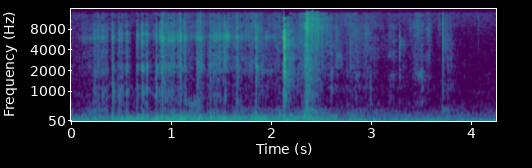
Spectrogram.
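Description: A metal utility knife blade scrapes and carves the face of a solid, hand-sized pink soap bar held in the fingers, shaving it into crumbly pieces. The sound is a dense, bright, crackly scraping with a faint low rumble underneath, broken by a sharp snap a little past two seconds and a second crisp scrape just after, then trailing off into quieter, softer scratches.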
